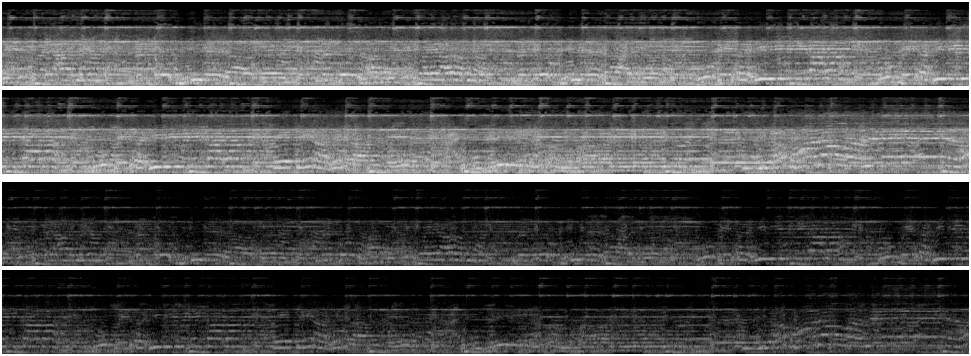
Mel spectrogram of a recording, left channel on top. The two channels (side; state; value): right; quieter; 22.8 dB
